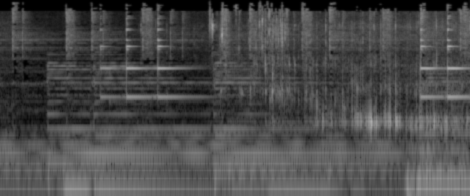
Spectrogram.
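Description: Sparkling wine pours and fizzes into a glass for a few seconds, a bubbly hiss building over a steady tonal background, with no distinct cork pop standing out.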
